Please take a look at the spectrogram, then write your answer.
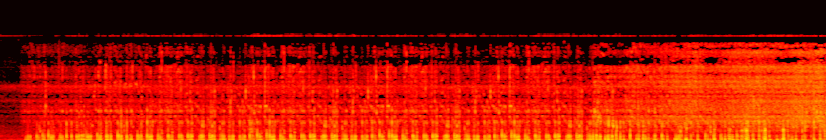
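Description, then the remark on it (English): A steady, rapid bubbling gurgle of water churning through a bong, layered with a continuous airy hiss, sustained at an even loudness for several seconds with no talking. “Birthday lad requested a bong hit, a beaver fart, and thrill shotgun gets in that order.”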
